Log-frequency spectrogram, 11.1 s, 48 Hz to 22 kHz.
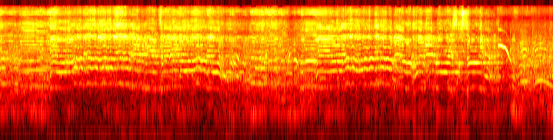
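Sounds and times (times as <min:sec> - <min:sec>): amplified folk singing: 0:00.0 - 0:11.0.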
